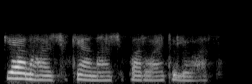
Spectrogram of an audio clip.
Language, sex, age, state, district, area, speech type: Kashmiri, female, 18-30, Jammu and Kashmir, Kulgam, rural, conversation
